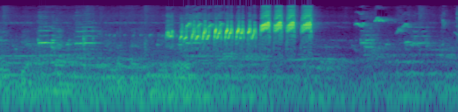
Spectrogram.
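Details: Flamboyan bird giving a harsh, energetic gacor kasar song meant for training other birds. Soft chirps give way to a loud, rapid, buzzy high trill of pulsing notes lasting about one and a half seconds, then thin whistles.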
